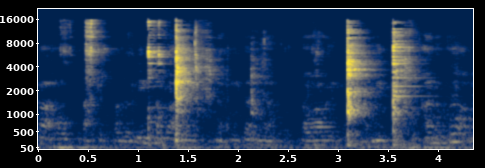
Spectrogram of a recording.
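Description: Metal spoons and forks clinking and scraping against plates as two people eat, with the sharpest clinks about a second and a half in and twice near the end.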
